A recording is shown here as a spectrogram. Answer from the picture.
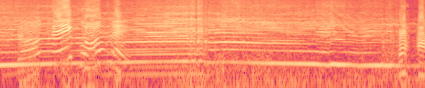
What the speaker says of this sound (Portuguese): Olha o barulho dessa moto, mano.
